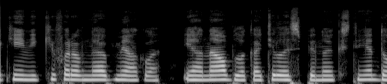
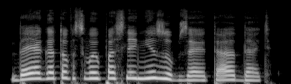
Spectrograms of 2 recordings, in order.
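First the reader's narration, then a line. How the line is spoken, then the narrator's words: Toothless old man laughing. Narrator (Russian): рассмеялся дед Митяй своим беззубым ртом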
